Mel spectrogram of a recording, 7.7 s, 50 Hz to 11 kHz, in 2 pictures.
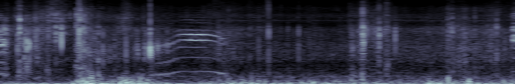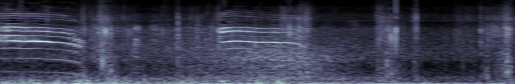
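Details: A ginger tabby stray walks up to a man as though seeking protection, recorded with a GoPro HERO8. Three plaintive meows come spaced a few seconds apart, each arching up and dropping away, over steady low outdoor rumble.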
